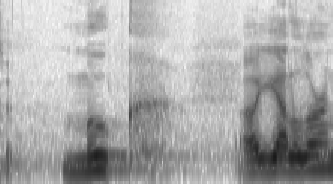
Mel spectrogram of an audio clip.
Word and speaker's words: MOOC: i wrote down is m-o-o-c how do you pronounce it mook oh you got to learn this mark this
